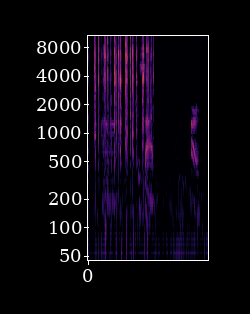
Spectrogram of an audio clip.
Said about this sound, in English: I was calmed by the sound of her typing. At her furious typing pace, she sort of had a, yeah, things will work themselves out kind of rhythm to her typing. She was on the computer behind me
